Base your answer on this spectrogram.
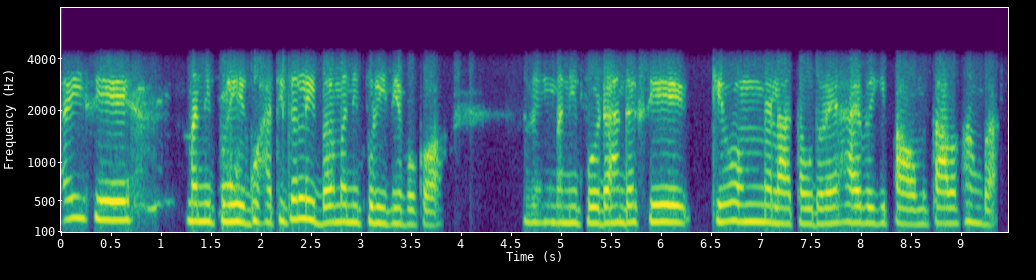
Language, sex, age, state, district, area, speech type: Manipuri, female, 45-60, Manipur, Churachandpur, urban, conversation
